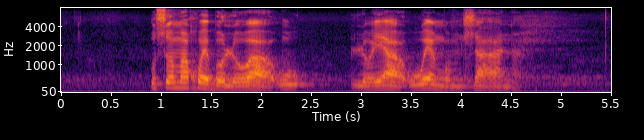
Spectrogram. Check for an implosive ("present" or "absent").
present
